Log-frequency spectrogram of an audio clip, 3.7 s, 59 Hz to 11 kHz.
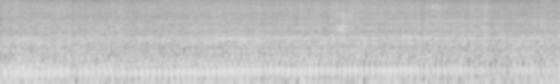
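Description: Engine of a 2020 Indian Challenger motorcycle pulling hard in fourth gear while riding, a loud steady low drone with a constant throbbing hum and wind rush, close and unbroken.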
